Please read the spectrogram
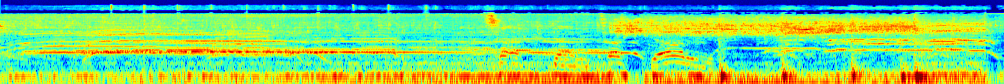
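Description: Speed metal band playing live, heard from the crowd: loud distorted guitars holding sustained chords over bass and drums, then from about six seconds in the guitars play swooping, bending notes before the music stops abruptly near the end.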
